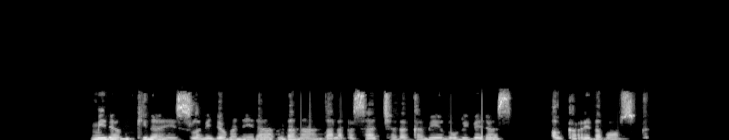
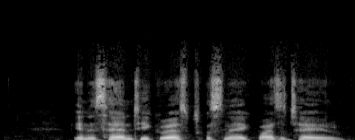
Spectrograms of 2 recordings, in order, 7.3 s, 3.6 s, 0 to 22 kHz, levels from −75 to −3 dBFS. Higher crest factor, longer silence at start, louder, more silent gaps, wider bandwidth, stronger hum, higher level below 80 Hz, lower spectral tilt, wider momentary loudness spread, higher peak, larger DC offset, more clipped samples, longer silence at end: about the same, 18 dB vs 18 dB; first, 0.9 s vs 0.75 s; first, -17 LUFS vs -24 LUFS; first, 5.13-5.50 s, 6.37-6.41 s vs none; second, 8.4 kHz vs 15.5 kHz; neither; about the same, -58 dBFS vs -60 dBFS; about the same, -3 dB/octave vs -3.5 dB/octave; about the same, 8 LU vs 6 LU; first, -2 dBFS vs -8 dBFS; neither; neither; first, 0.85 s vs 0.15 s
